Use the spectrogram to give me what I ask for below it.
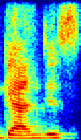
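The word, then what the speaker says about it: Ganges: Actually गैंजेस जो है इसका एग्जैक्ट प्रोनाउंसिएशन, जहां पे लोग जाते हैं, ठीक है.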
